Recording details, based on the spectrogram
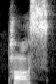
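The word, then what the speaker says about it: πᾶς: dictionary form for each every or all is pas pasa and pon and i put all three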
